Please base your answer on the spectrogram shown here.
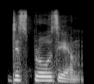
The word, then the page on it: dysprosium: Indian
